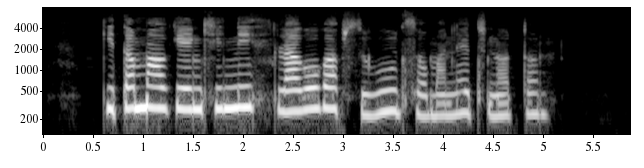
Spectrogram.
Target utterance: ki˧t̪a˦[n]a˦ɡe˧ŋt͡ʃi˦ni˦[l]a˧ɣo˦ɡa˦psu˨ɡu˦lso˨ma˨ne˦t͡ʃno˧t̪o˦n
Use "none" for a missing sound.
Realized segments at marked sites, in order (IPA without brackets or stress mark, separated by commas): m, l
